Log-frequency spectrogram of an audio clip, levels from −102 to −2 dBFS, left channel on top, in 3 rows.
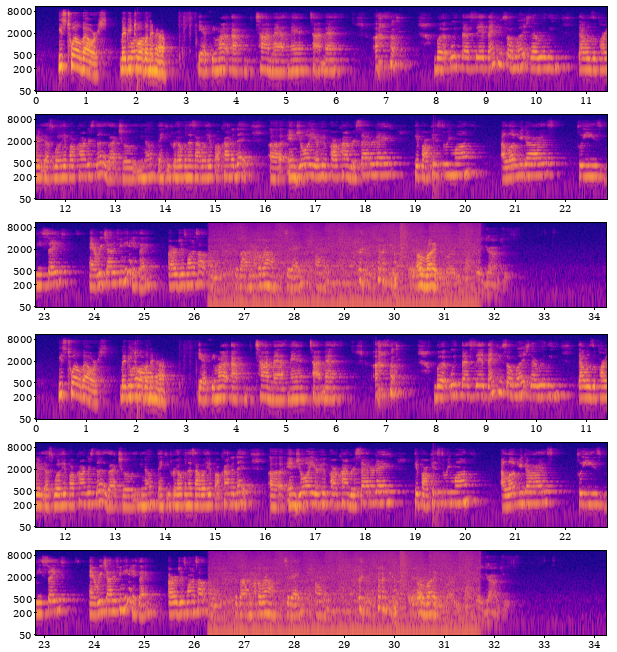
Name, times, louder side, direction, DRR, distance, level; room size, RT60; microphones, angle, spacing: voice 1, 0.5-1.4 1.7-2.6 30.4-30.9, left 6 dB, 70° left, 11 dB, 0.5 m, -27 dB
voice 2, 1.9-2.4 3.2-6.0 6.4-7.3 7.7-10.5 10.9-18.5 19.0-20.1 20.7-21.7 22.2-23.4 23.9-25.1 25.5-26.2 26.8-28.7 29.3-29.9, right 1 dB, 65° right, 1 dB, 2.0 m, -34 dB
sound 1, 26.3-31.7, right 1 dB, 5° right, 0.6 m, -40 dB
voice 3, 28.5-29.3 29.5-32.3, left 1 dB, 25° right, 1 dB, 1.8 m, -45 dB
21.0 x 7.5 x 3.6 m, 0.86 s
head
